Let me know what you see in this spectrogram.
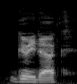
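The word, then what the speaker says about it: geoduck: Gooey duck. It's spelled geod duck like a Pokemon.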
